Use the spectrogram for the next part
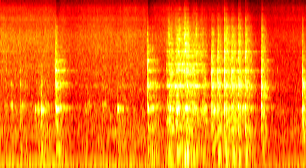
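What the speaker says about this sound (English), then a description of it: "Stir that all around." Garlic, ginger and chili sizzle as they are stirred around a pan for vegan chana masala, with broadband frying hiss under repeated scraping strokes and clinks, busiest in the second half.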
